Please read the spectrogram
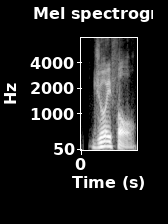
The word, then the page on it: joyful: American English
